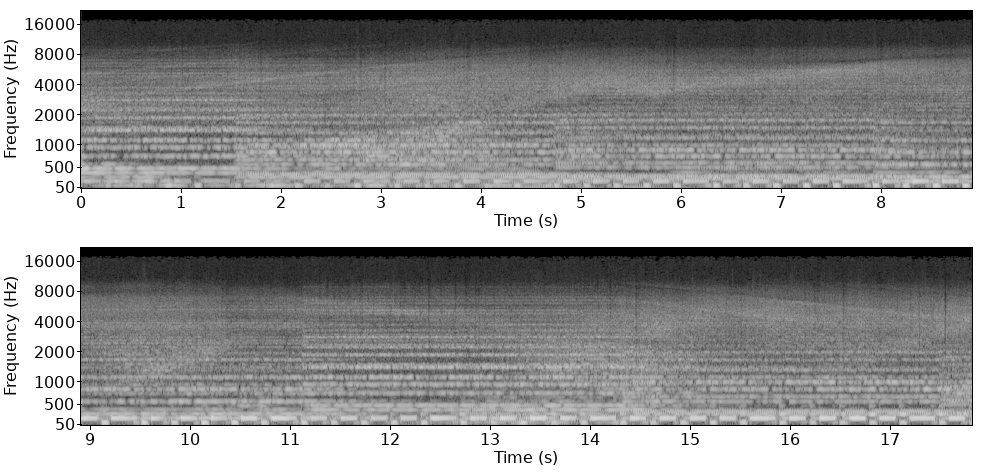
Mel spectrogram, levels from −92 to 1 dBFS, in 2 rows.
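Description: No technical fault can be heard anywhere in this audio. There is nothing to mark on the timeline and no cause to trace.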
